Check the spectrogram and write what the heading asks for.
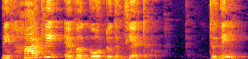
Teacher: the voice goes down at the end when you say do they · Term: falling intonation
